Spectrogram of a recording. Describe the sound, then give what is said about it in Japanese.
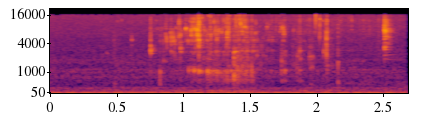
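A drink being poured: scattered liquid splashes and drips with brief bright clinks, over a steady low hum, no talking. “まずは飲み物を用意しましょう。”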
